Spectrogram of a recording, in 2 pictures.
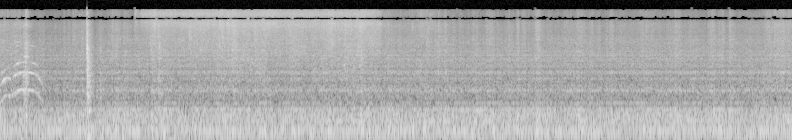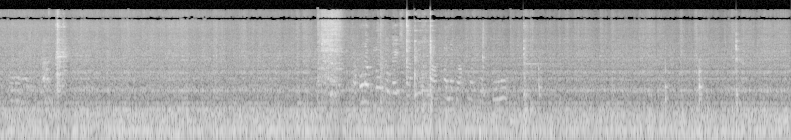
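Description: Green beans and pork sizzling in a frying pan over a steady low hum. A few sharp clinks of a steel pot lid and cooking utensils come through, most of them about two-thirds of the way in.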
